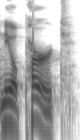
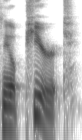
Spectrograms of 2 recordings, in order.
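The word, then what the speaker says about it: Neil Peart: I learned quickly it's not Neil per. It's not Neil Pert. It's not Neil Pert. It's Neil Pert.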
